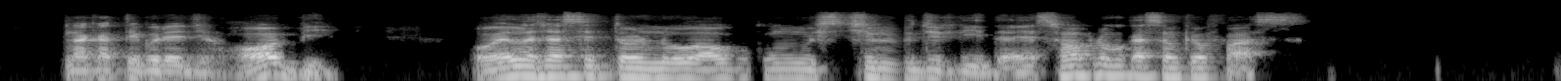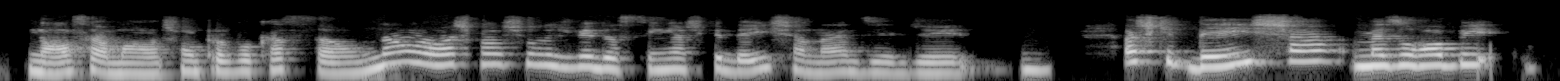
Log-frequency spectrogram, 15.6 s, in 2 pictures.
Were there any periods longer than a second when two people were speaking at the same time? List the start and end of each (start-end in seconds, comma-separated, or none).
none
